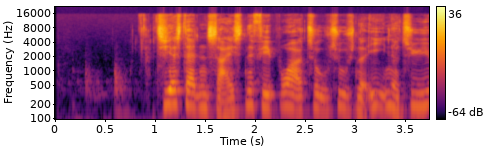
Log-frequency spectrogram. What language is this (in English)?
Danish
